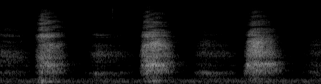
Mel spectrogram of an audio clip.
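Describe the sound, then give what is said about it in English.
Heavy, deep breathing of the character Rey on a desert planet in the opening shot of a film: three loud, airy inhales or exhales about a second apart, separated by quieter breaths, with no talking. “essentially mirroring the teaser of TFA with Finn's breathing of”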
